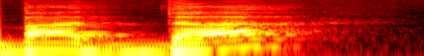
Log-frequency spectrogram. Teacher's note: le dalet qu'on prononce occlusif qu'il soit avec dages ou pas donc da. Et puis on termine par le par un dallet de finale.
